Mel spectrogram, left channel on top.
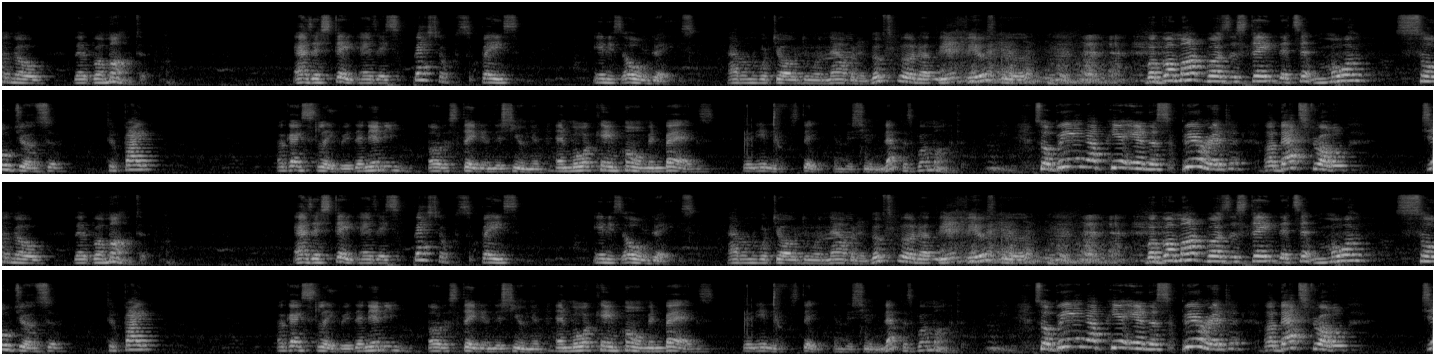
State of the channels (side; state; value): both; identical; correlation 1.00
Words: know that Vermont as a state has a special space in its old days. I don't know what y'all are doing now, but it looks good up here, it feels good. But Vermont was a state that sent more soldiers to fight against slavery than any other state in this union, and more came home in bags than any state in this union. That was Vermont. So being up here in the spirit of that struggle,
